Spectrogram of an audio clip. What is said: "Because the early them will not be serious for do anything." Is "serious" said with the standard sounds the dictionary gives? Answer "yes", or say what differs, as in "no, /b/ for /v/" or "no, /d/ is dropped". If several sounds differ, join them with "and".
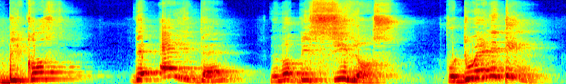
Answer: no, /l/ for /ɹ/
